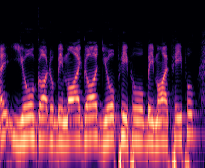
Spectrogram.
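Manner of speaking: plain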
